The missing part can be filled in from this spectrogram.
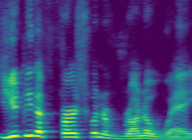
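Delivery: ordinary talk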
